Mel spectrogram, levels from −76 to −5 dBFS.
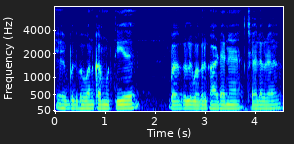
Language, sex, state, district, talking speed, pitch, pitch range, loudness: Hindi, male, Bihar, Gaya, 185 wpm, 105 Hz, 105-110 Hz, -39 LUFS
